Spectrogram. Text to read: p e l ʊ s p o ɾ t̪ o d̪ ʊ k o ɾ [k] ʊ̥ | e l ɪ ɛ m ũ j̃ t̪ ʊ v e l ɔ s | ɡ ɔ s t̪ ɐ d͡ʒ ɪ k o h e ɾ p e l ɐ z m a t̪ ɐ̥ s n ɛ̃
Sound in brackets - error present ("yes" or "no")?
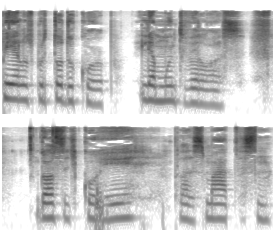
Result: yes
